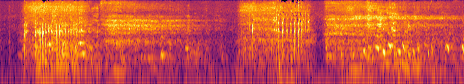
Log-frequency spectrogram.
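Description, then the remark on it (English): A voice imitates the biblical Adam snoring while sound asleep: three long, raspy, rattling breaths, each lasting about two seconds, with hissy, wheezing exhales and no spoken words. “And he was snoring.”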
